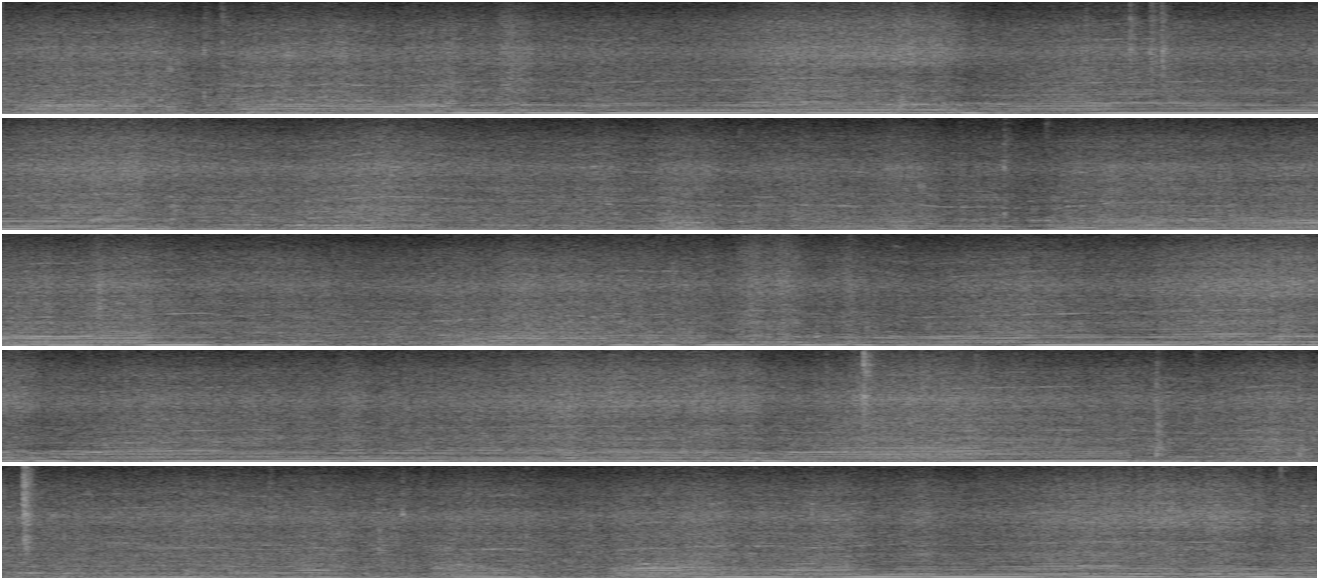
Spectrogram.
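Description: A small racing car's engine revving hard, heard from inside the cabin. Its pitch climbs and drops again and again as the car accelerates, shifts and brakes through a slalom course.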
